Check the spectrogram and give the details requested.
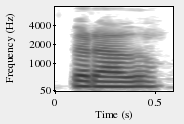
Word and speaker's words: Dorado: So I'm trying to say you've been helping me on how to say the town in Puerto Rico where you're from, Dorado? Dorado.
